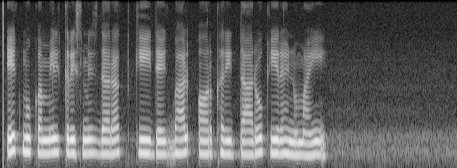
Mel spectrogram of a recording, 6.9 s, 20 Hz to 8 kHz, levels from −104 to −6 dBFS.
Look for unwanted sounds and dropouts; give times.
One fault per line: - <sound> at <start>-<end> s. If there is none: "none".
none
